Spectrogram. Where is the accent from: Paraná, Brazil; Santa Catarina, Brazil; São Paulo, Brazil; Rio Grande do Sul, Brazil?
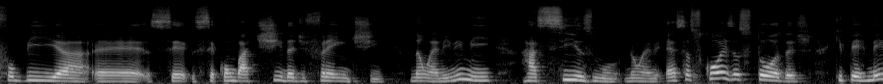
São Paulo, Brazil; Eu cresci, nasci em São Paulo, na Climação, mas morava no interior.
